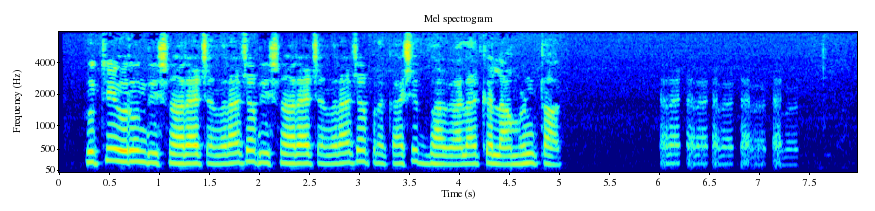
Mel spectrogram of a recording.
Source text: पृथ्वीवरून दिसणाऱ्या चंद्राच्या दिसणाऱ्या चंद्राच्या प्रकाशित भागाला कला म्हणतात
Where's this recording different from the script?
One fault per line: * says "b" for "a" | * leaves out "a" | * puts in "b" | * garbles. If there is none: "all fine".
all fine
